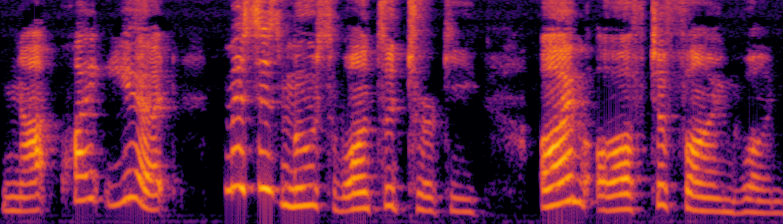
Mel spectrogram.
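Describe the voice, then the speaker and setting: Using a put-on character voice, a woman speaks at a very slow pace with very wide pitch swings. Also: fairly high pitch for a woman. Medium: read story. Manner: warm, hearty.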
